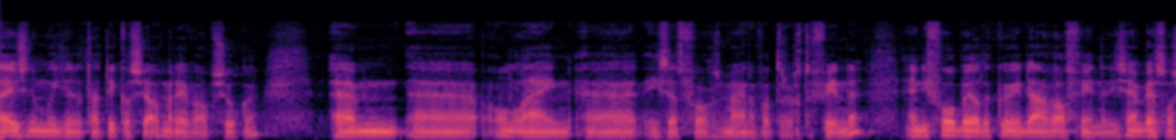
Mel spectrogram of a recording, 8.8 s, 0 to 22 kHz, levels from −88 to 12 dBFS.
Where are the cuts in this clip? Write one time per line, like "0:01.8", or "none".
none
